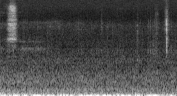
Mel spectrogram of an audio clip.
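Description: Steady low rumble of a car heard from inside its cabin, engine and road noise.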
